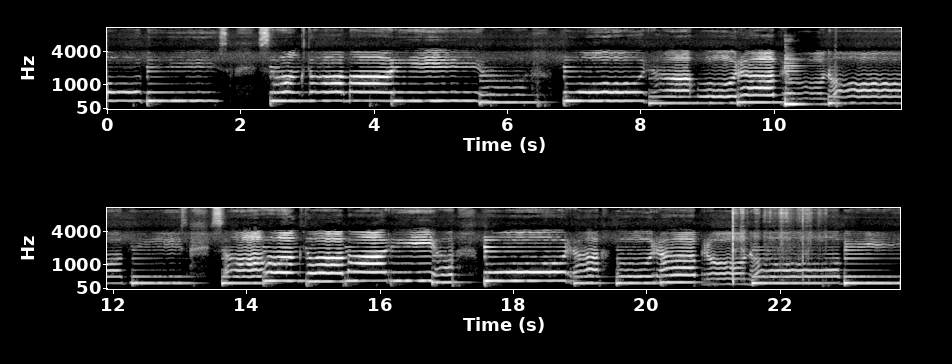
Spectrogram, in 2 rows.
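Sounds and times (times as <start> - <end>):
contralto singing: 0.0 - 23.7.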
